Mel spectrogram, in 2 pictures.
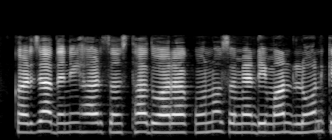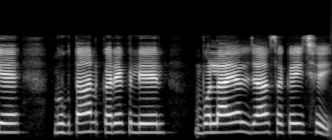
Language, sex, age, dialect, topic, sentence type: Magahi, female, 25-30, Western, banking, statement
